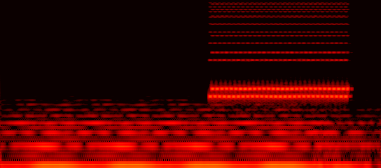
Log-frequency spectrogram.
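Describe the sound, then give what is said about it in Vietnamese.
A telephone rings loudly in one sustained, bright, trilling burst of about two seconds over a low, steady droning background. “tiếng điện thoại treo lên inh ỏi, kéo nó ra khỏi giấc ngủ say.”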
